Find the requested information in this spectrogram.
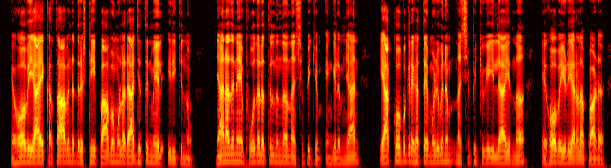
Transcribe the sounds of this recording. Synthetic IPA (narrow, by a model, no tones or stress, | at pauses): je̞ɦo̞ːʋɐjaːjɐkɐrt̪aːʋinde̞d̪ɾɨʂʈipaːbɐmuɭːɐɾaːd͡ʑjɐt̪ːinme̞ːliɾikʲːunːu | ɲaːnɐðine̞bʱuːd̪ɐlɐt̪ːilninːɨnɐɕipːikʲːume̞ŋɡilumɲaːn | jaːkːo̞ːbɐɡɾeɦɐt̪ːe̞muɻuʋɐnumnɐɕipːikʲːuɣɐjilːɐe̞nːɨ | je̞ɦo̞ːʋɐjuɽeɐɾɐɭɐpːaːɽɨ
